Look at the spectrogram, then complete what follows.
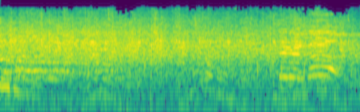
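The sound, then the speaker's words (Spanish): Sustained audience applause at a competition final, a dense steady wash of clapping at even loudness throughout, with faint voices and cheers woven into the noise. “Estamos en la final, fuerte aplauso, por favor.”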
